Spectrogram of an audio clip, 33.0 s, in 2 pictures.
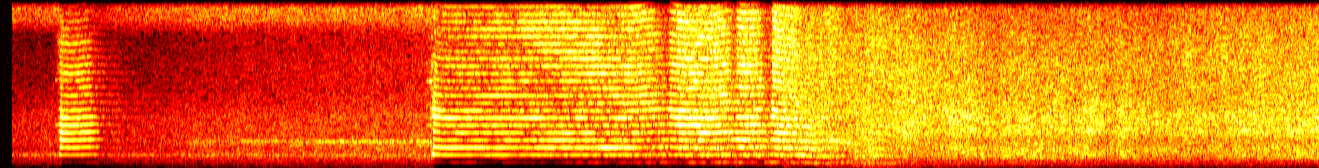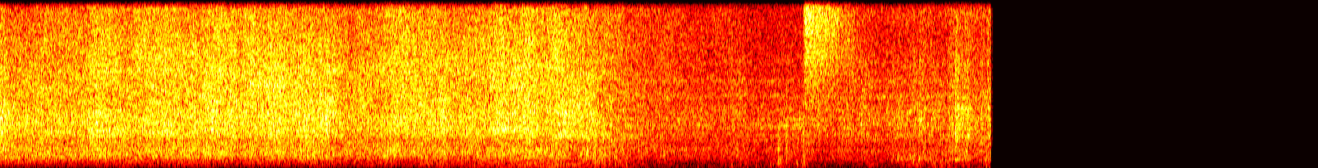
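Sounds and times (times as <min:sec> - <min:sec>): locomotive horn blasts: 0:00.7 - 0:01.5, 0:05.3 - 0:11.3
train wheels clattering on rail: 0:09.7 - 0:24.9, 0:25.5 - 0:28.9.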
